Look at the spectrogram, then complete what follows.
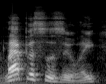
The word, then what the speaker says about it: lapis lazuli: macerator to grind up lapis lazuli or how do you say this lapis let lazuli lazuli that's how you should say it yeah lapis lazuli and the reason I've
